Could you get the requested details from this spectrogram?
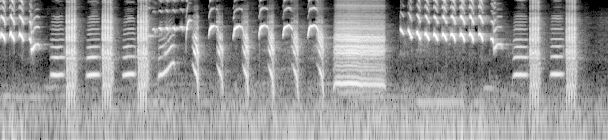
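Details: Female Nias hill myna in breeding condition calling males, kept as a lure. A loud, varied series of clear whistles, sharp rising and falling notes, one drawn-out rasp and quick bursts of repeated high notes.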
